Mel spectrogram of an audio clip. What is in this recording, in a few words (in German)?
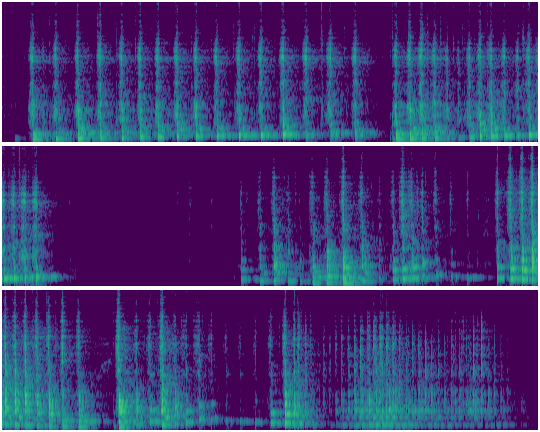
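ten, Tongue Ram, Zuerst mit, dann ohne Mundstück. Tenor; saxophon; spieltechniken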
